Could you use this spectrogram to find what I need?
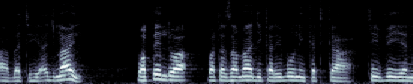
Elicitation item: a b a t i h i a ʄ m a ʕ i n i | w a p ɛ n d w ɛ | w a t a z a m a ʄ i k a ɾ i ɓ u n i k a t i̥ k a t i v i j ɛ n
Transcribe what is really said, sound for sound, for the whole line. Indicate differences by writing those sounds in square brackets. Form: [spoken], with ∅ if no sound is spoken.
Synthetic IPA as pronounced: a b a t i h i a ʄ m a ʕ i n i | w a p ɛ n d w [a] | w a t a z a m a ʄ i k a ɾ i ɓ u n i k a t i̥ k a t i v i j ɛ n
